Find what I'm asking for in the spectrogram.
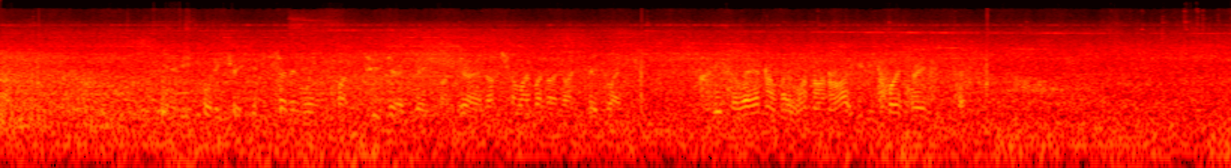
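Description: An airliner lands at Brisbane Airport in a gusty direct crosswind, its engines rumbling and roaring at a fairly loud, fluctuating level while indistinct voices sound over the noise.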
